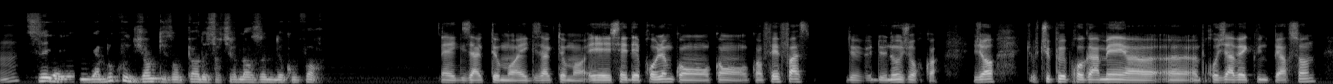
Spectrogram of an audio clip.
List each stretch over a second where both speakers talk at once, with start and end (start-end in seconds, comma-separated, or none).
none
